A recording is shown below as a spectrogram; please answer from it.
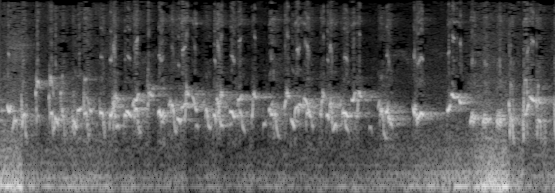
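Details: Sooty-headed bulbul, a female calling a male combined with an excited singer for a contest simulation; continuous rapid chatter of short scratchy notes with a few clearer whistled notes, steady low hum beneath.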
